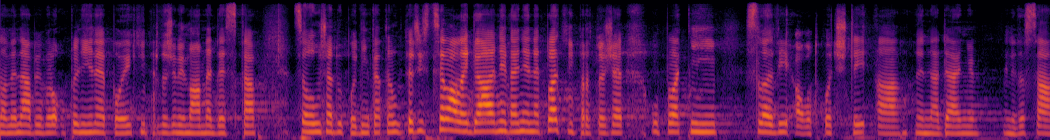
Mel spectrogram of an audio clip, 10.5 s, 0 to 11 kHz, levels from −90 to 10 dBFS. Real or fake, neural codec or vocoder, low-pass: fake; codec, 44.1 kHz, 2.6 kbps, SNAC; 9.9 kHz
